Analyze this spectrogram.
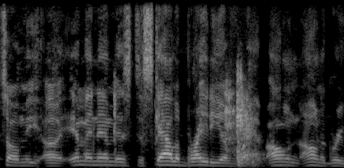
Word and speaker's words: Scalabrine: Right, Scalabrine.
